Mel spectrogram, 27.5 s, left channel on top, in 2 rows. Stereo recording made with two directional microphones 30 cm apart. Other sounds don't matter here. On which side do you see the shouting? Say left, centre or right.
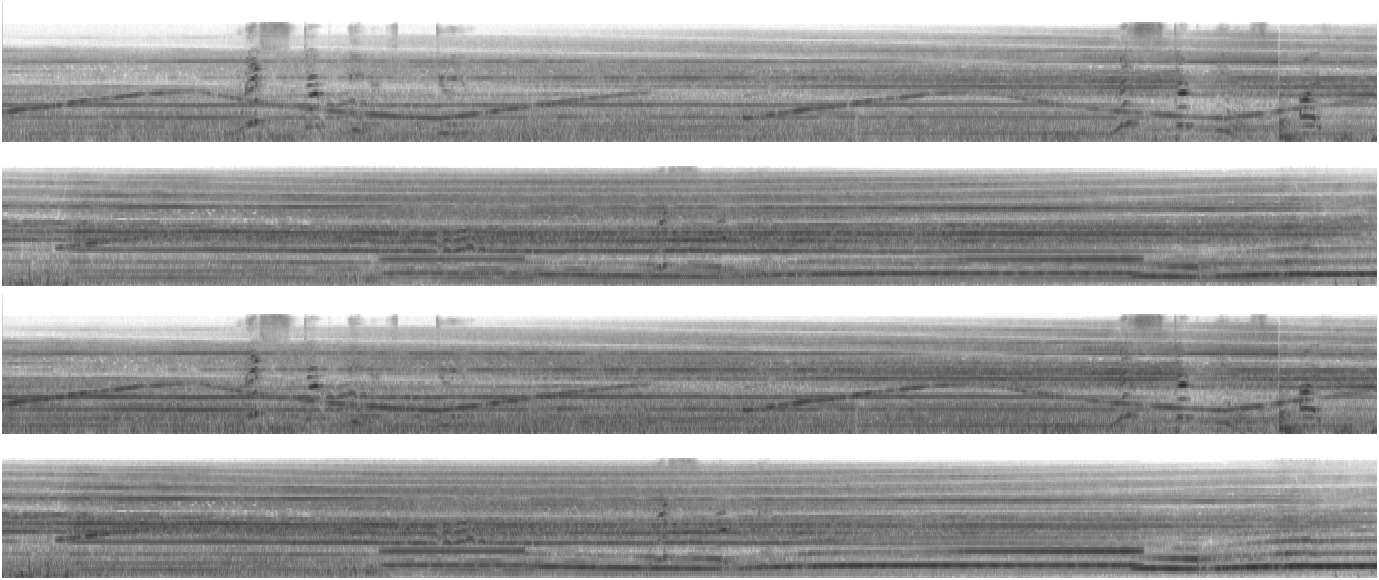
centre.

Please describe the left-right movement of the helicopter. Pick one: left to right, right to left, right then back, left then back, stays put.
right to left.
